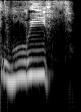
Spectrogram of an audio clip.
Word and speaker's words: Leif: But he was the guy that you knew somebody was not a fan if they pronounced it Leif Garrett. And I did pronounce it Leif Garrett.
